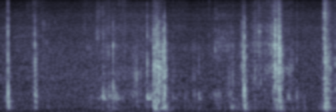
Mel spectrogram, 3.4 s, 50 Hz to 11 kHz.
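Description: A motorhome toilet cassette in an Elddis Autoquest 130 is released with a small green lever and slid out, giving a series of short clunks, scrapes and plastic knocks in irregular bursts, close and fairly loud, with no talking.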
